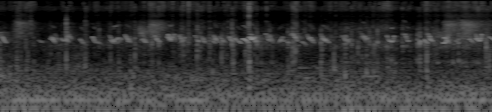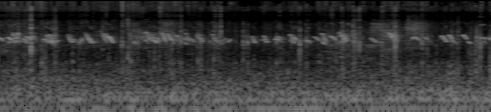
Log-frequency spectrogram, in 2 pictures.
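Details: Many coloured chickens near a hen (murgi) chirping nonstop for ten seconds, a continuous chatter of quick falling peeps layered together, plus faint clicks and a low steady drone.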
